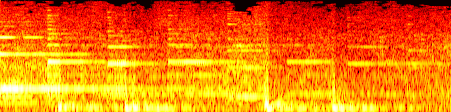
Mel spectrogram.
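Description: Haunt soundtrack played over loudspeakers: eerie music of steady held tones over a heartbeat-like double thump that repeats about once a second.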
